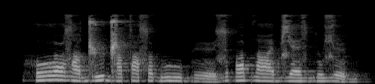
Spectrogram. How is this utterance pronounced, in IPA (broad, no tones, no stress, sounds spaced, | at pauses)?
h oː zˤ a ɖ͡ʐ y ɖ͡ʐ ʏ tˤ y sˤ u b uː b ʏː z | ɔ b ðˤ ɛː b ʑ ɛː z b l u ʑ ø b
